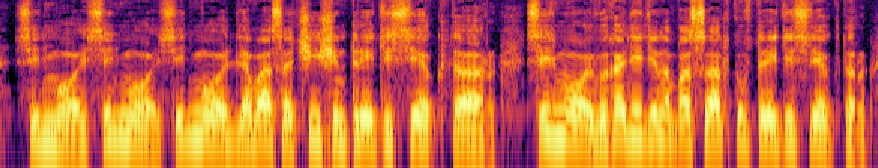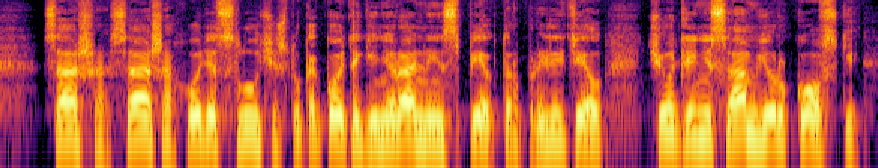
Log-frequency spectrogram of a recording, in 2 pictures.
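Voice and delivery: high-pitched, insistent radio calling; urgent high dispatcher chatter; radio dispatcher voices. Acted. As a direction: call out over a crowded airwave.

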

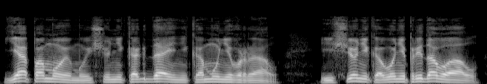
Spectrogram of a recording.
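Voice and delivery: ordinary delivery

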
